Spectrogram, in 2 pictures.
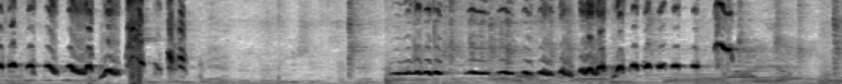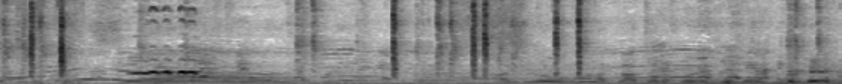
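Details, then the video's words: During a mental test against neighbours' birds, a White-rumped shama pours out rapid, high chirping phrases for about five seconds. Softer scattered notes follow over a low background hum. "test mental burung murai batu"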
